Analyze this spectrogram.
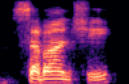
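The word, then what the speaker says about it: Sabancı: sheet sabang sabang G University Ernest please correcting pronunciation when you take over in a second Saban Chee he's currently working on hardware and software acceleration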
